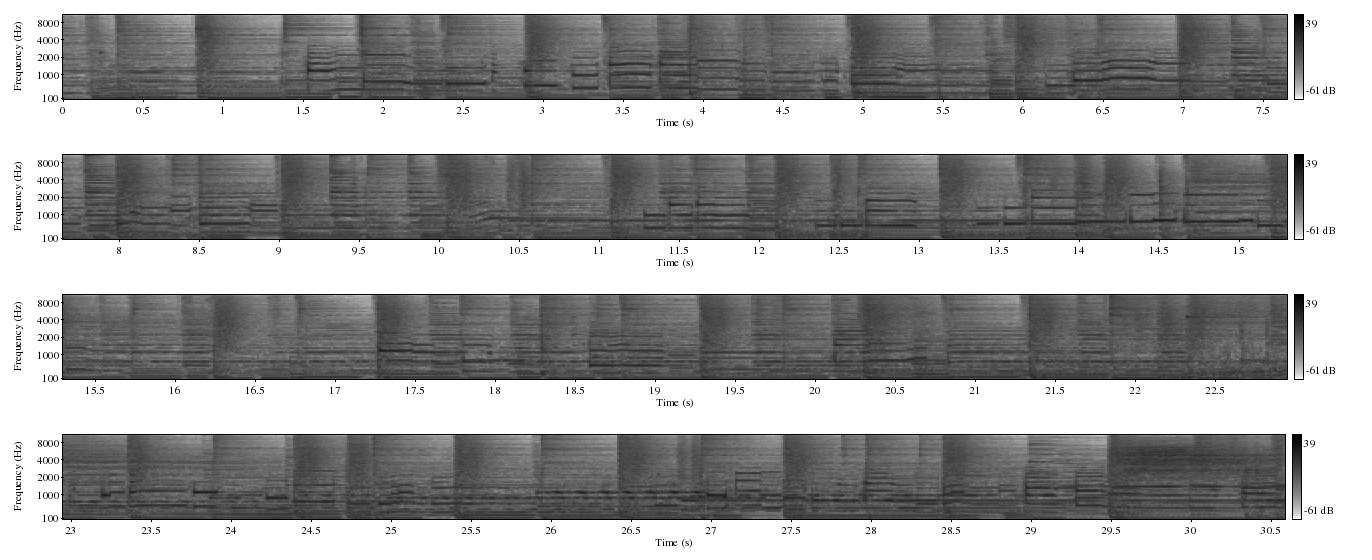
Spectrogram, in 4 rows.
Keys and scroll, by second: 6.9 Escape, 7.3 d, 9.4 ., 9.8 4, 10.2 Return, 11.1 Escape, 17.7 2, 26.3 Escape, 27.7 d.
